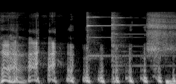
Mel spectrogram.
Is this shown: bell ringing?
yes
